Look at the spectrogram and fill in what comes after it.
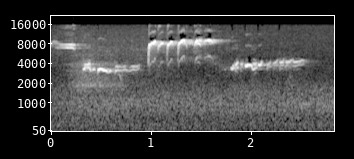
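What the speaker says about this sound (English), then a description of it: "Oh, it's a little robin." A robin sings high thin warbling phrases from up in tree branches outdoors, faint and distant over a low background hush, with short pauses between bursts.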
